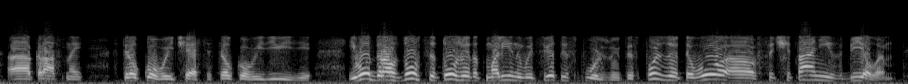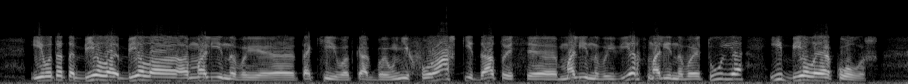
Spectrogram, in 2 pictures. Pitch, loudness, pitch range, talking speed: 160 Hz, -25 LUFS, 125-200 Hz, 140 wpm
